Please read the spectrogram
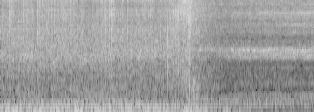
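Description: Cinematic logo-reveal sound effect: a dense rumbling whoosh, a sharp hit about one and a half seconds in, then a steady airy drone with a high ringing tone.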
